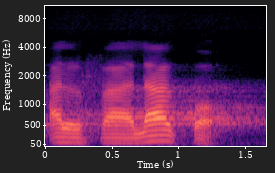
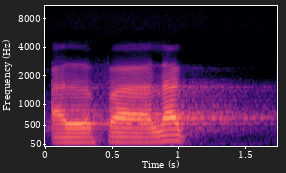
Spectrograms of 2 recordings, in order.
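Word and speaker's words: الفلق: Qalqalah itu surat alfalaqo jadi bacanya itu alfalaqo pantulnya alfalaqo gu J huruf qnya itu dipantulkan bukan hidup kalau dihidupkan bacanya alfalaqo alfalaqo itu hidup atau alfalaqu itu hidup kalau tidak dipantulkan bunyinya Begini alfalaak alfalaak Nah itu enggak dipantulkan ketika dipantulkan maka berbunyi alfalaqo Ayo bareng-bareng 1 2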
